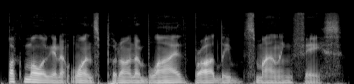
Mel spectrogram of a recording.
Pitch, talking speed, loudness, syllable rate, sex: 85 Hz, 185 wpm, -18 LUFS, 5.1 syllables/s, male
